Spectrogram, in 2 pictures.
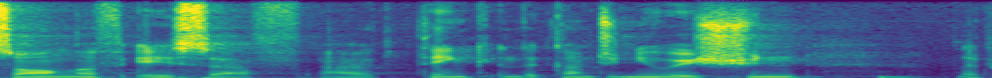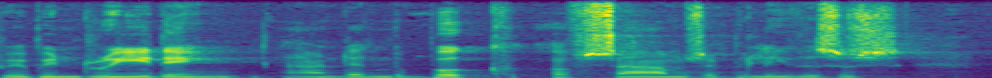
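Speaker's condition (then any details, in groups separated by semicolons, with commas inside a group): No condition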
